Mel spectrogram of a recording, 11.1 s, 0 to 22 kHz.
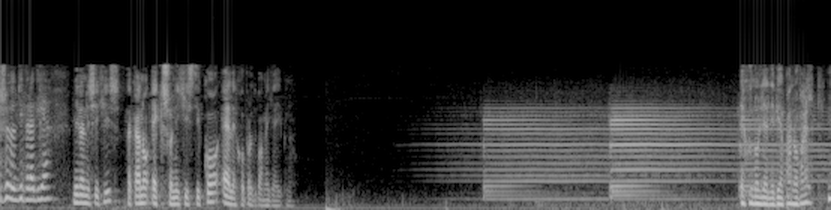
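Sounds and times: clock striking chimes: 0:06.4 - 0:11.0.

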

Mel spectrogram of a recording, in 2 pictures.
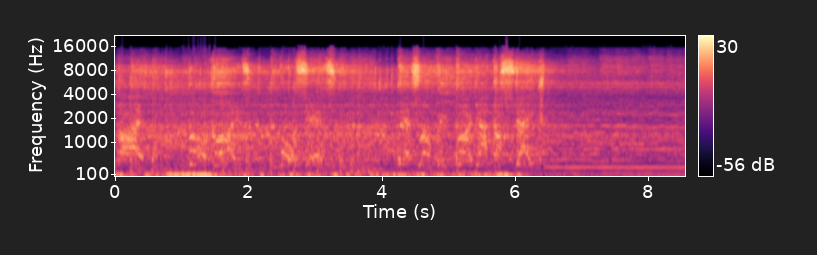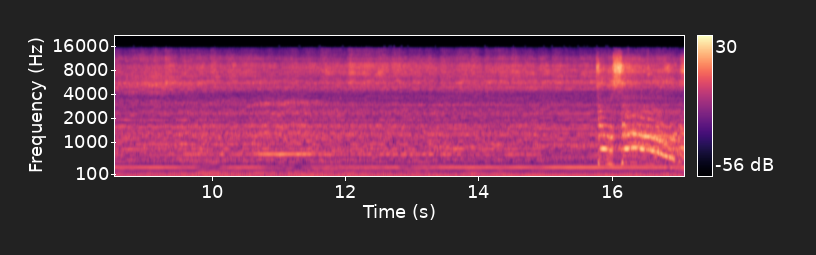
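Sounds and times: electric guitar and bass drone: 0:00.0 - 0:17.0.

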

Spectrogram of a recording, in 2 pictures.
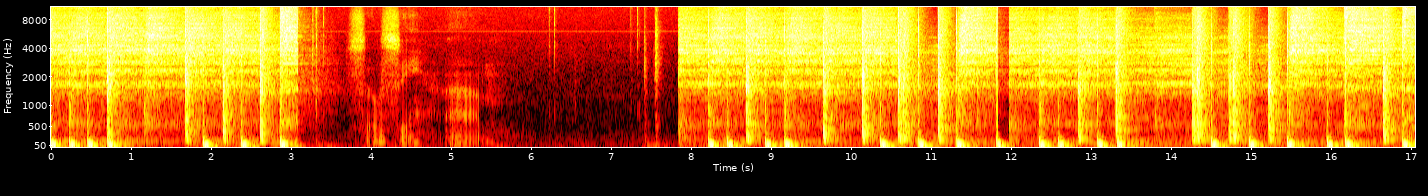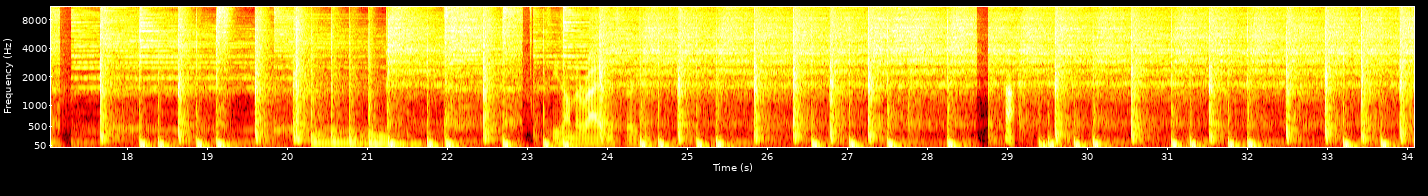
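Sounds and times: drum kit playing steady beat: 0:00.0 - 0:03.2, 0:07.8 - 0:34.0.

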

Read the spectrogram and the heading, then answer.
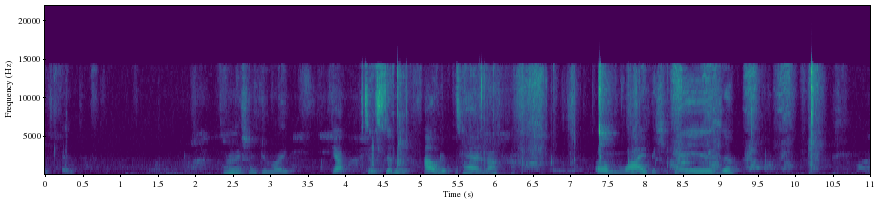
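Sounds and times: pen rustling on paper: 0:05.6 - 0:07.2, 0:07.8 - 0:10.5.

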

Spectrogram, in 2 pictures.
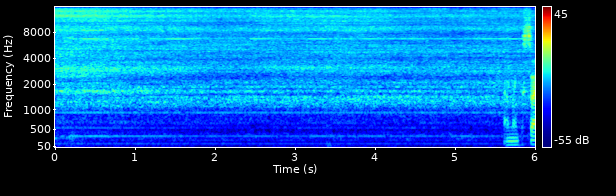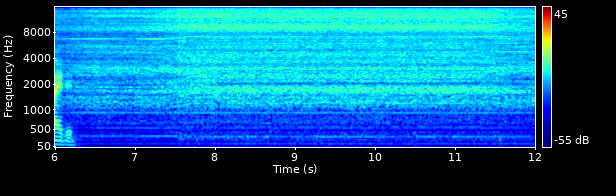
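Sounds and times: cooling fans whirring: 0:00.0 - 0:12.0.

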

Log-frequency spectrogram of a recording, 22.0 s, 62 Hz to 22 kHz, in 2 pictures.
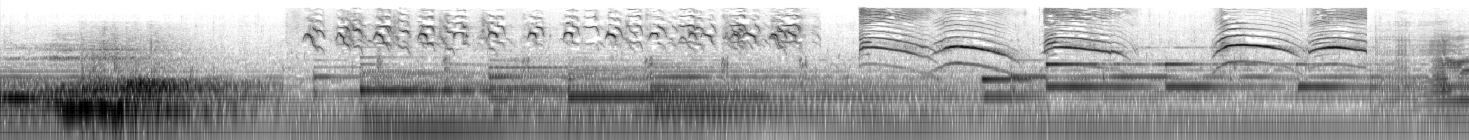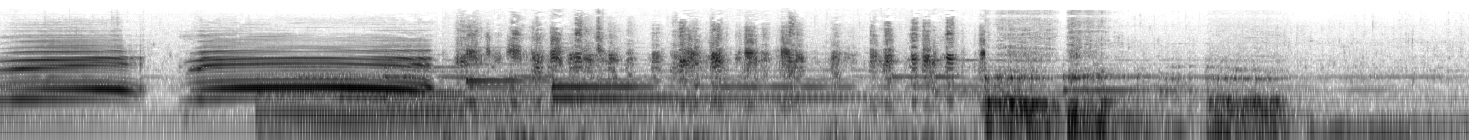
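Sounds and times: background music: 0:00.0 - 0:11.2, 0:12.3 - 0:22.0
chicks peeping: 0:02.2 - 0:08.5, 0:09.1 - 0:10.3
cat meowing: 0:06.4 - 0:08.5, 0:09.1 - 0:10.3
cow mooing: 0:10.0 - 0:14.4.

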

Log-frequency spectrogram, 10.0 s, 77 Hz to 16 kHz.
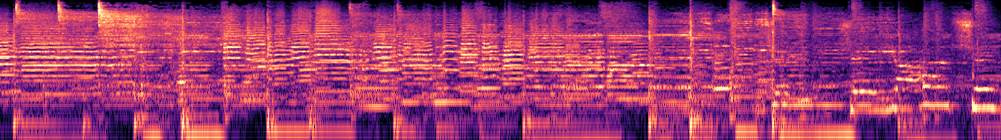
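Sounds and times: trumpets playing waltz melody: 0:00.0 - 0:08.5
band bass notes: 0:00.0 - 0:10.0.

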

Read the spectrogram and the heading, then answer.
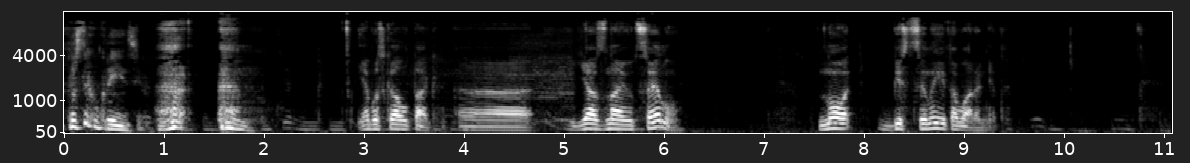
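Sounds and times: man clearing his throat: 0:01.0 - 0:02.0.

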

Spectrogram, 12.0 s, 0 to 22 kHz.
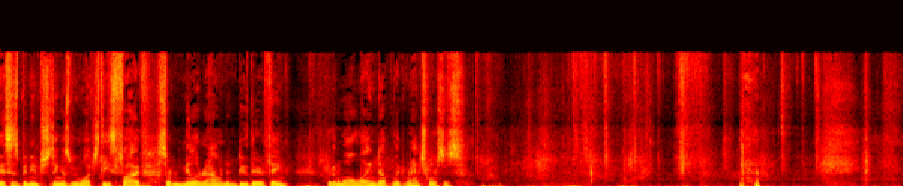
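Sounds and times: footsteps on sandy gravel: 0:00.1 - 0:12.0.

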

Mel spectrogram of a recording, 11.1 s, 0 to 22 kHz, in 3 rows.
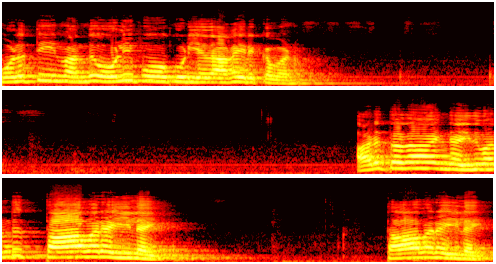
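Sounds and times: stylus scratching on tablet: 0:01.8 - 0:04.7.

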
